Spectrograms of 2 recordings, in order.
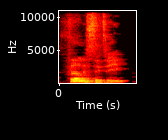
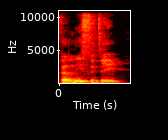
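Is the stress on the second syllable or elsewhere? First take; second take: elsewhere; second syllable. First: The stress is not on the second syllable. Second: The stress is on the second syllable. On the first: The speaker calls it wrong. "not felicity" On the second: The speaker calls it right. "the third syllable is what takes the stress"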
